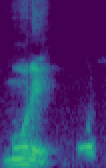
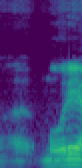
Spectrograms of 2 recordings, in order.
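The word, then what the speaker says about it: Moreh: आज भी मोरे नाम का जो मणिपुर का आखिरी गांव है, मणिपुर और म्यांमार की बॉर्डर पर जो गांव है मोरे, वो स्पेलिंग होता है MORE, तो उस मोरे गांव में ये आजाद हिंद सेना के की फौज आ चुकी थी।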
